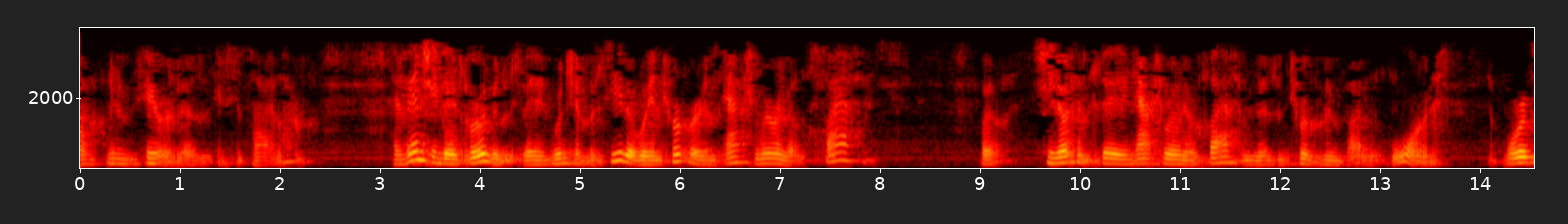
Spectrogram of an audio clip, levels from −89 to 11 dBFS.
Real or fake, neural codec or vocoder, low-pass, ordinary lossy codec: fake; autoencoder, 22.05 kHz, a latent of 192 numbers a frame, VITS, trained on one speaker; 3.6 kHz; MP3, 16 kbps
